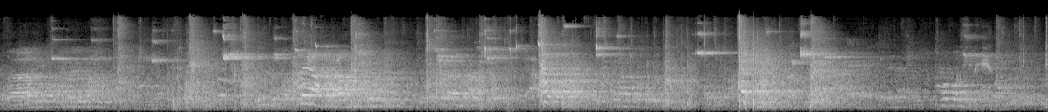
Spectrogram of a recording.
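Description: Shoes squeak sharply on the court floor.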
